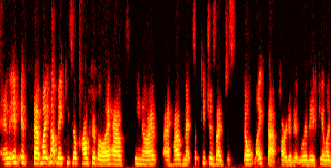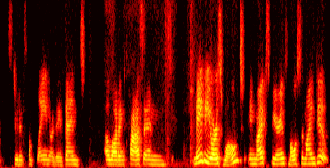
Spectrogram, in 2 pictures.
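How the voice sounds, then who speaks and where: A woman's voice: mid-range voice, normal speed, no room sound. A woman with a Vancouver Canadian accent talks casually as a podcast guest, explaining step by step with plenty of "um" and "like". Her audio sounds a bit dull and lo-fi. It is also very dry, with no room sound. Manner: conversational, explains step by step with fillers. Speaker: guest, English teacher.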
